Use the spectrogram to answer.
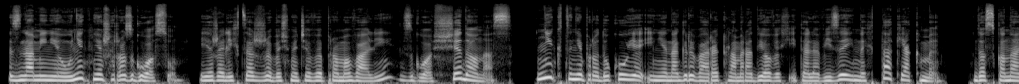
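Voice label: Polish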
